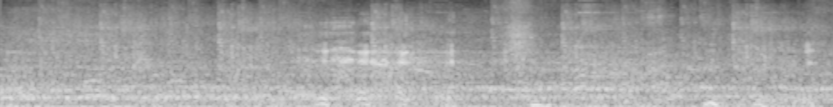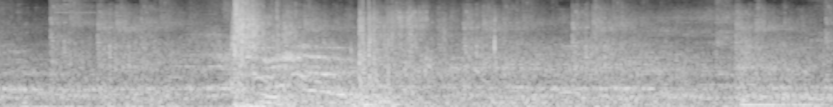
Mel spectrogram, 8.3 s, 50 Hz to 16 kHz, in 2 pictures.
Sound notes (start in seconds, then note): 1.2 Alfie laughs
